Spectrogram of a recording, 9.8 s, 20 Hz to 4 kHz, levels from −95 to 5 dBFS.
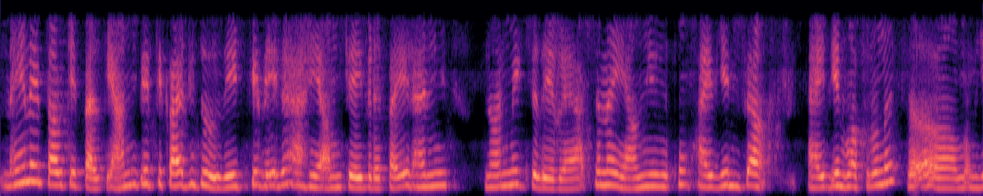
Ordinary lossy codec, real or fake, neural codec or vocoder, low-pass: none; fake; codec, 24 kHz, 0.9 kbps, WavTokenizer, small release; 3.6 kHz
